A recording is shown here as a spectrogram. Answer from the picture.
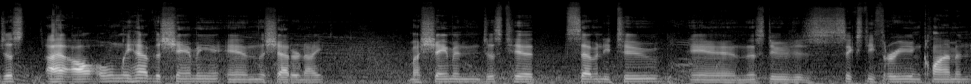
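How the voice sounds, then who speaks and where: A man with an American accent speaks fairly slowly at medium pitch in monotone, flat intonation, with noticeable background noise and audible room echo. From US South. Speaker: video game streamer. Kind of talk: casual gaming chat.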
